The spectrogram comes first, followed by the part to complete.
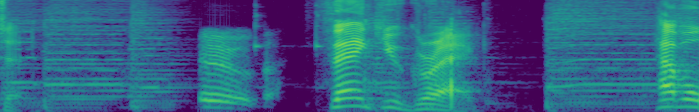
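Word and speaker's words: Oubre: How do you pronounce it? Oob.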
